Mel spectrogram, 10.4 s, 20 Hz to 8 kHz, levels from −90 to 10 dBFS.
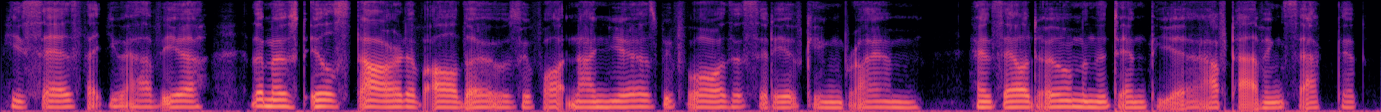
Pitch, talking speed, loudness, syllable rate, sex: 155 Hz, 195 wpm, -20 LUFS, 4.7 syllables/s, female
